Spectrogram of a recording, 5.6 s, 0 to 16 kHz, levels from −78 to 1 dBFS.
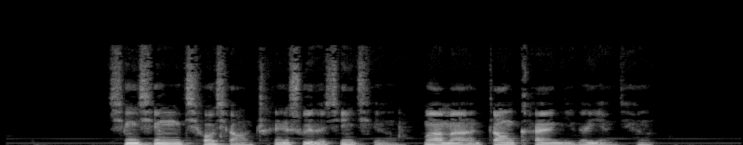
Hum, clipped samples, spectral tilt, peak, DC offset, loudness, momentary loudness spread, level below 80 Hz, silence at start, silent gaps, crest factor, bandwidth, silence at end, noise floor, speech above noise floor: none; under 0.1%; -5.5 dB/octave; -8 dBFS; under 0.1%; -25 LUFS; 15 LU; -44 dBFS; 0.8 s; none; 20 dB; 11.5 kHz; 0.7 s; -61 dBFS; 37 dB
